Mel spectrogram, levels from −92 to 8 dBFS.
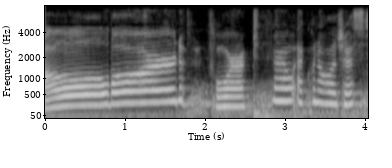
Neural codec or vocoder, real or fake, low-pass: codec, 16 kHz, 2 kbps, FunCodec, trained on LibriTTS, 25 frames a second; fake; 7.2 kHz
